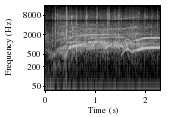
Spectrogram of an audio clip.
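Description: Audience breaking into cheers, whoops and clapping a fraction of a second in, at the end of a dance performance, many voices overlapping and growing louder.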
